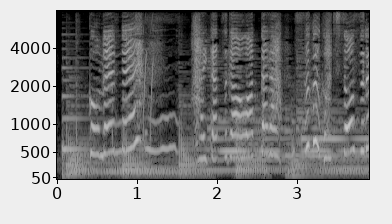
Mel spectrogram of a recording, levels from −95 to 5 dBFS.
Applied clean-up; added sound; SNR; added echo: none; Piano; 16 dB; none.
